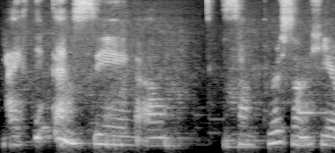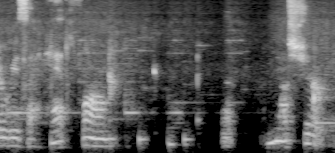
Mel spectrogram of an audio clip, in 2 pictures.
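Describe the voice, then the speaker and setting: A woman's voice: mid-range voice, big pitch swings, slow pace, music in the background, low-quality recording. A woman hosting a live online workshop in an informal, slightly hesitant way. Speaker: workshop host. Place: online video session.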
